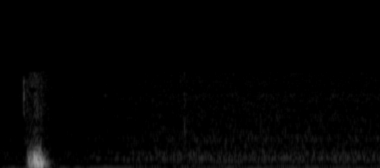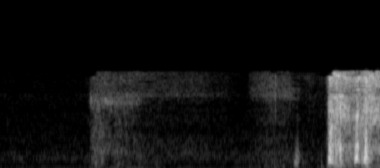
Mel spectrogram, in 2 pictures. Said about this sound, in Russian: Прошу прощения. Нормально, я тоже кашляю.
